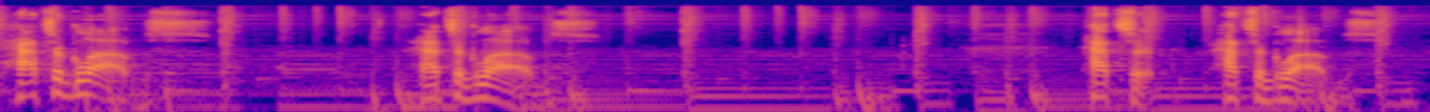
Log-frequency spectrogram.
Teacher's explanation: so it's a consonant connected to a vowel and we tie everything together that's linking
